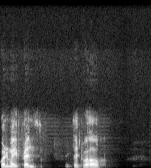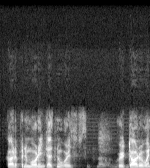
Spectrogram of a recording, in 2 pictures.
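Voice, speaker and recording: Speaking at a moderate pace with long, frequent pauses, a man keeps a medium pitch and a flat, monotone delivery. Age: 60s. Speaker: community leader. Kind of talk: public testimony at community hearing.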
